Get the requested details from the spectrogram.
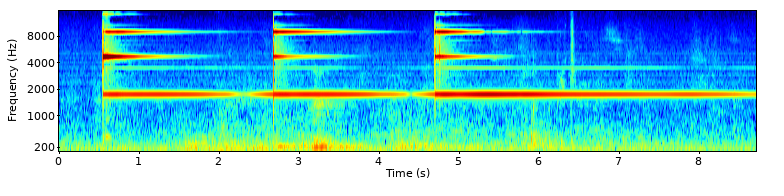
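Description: chime ringing

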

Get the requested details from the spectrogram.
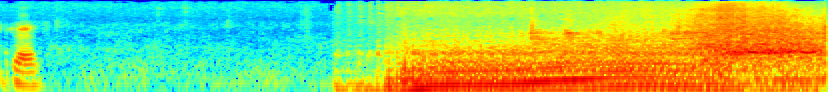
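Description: pickup truck engine revving

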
